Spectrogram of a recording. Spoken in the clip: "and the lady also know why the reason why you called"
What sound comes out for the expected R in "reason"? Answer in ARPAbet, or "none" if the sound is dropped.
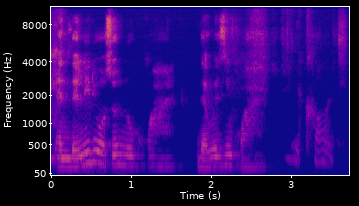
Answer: W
